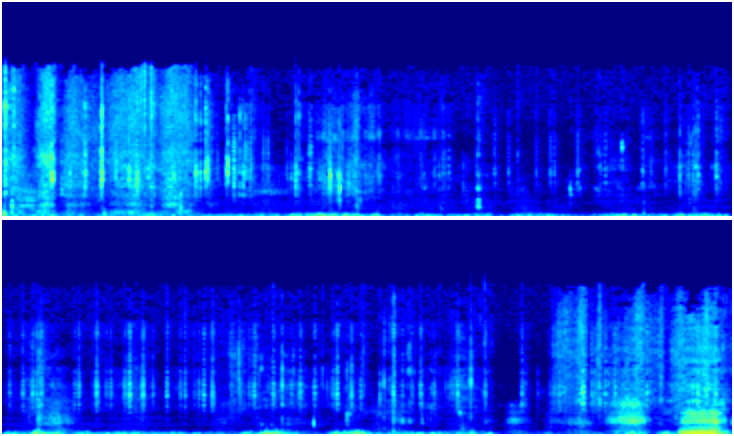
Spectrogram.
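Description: Low, uneven rumble with irregular rustles and soft knocks: handling noise from a gloved hand turning a coin up close to the microphone.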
